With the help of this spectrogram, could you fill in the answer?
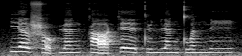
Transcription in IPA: j ɛ˥˩ ʂ ɤ̰˨˩ p ɥ ɛ˧˥ n k ä̰˨˩ k e˥˩ ɪ̯ t̪ y˧˥ n ɥ ɛ˥˩ n t̪ w ə˥ n n̪ i˥

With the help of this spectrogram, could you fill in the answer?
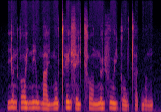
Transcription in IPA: j ɵ˧ n k ɔː˧ j n̪ iː˧ w m aː˨ j n̪ o˧ w t̪ʰ e˥ j s e˨ j t͡sʰ ɔː˧ n n̪ ɵ˥ ɥ f uː˥ j k o˨ w t̪ʰ ɐ˨˥ k̚ w ʊ˨ ŋ

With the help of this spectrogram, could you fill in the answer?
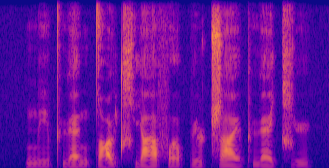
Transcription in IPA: m i˧˥ pʰ ɥ ɛ˧˥ n t̪ ɑ̰˨˩ ʊ̯ t͡ɕʰ j ä˧˥ f ɤ˥˩ p y˥ ʈ͡ʂ a˥ ɪ̯ pʰ ɥ ɛ˥ t͡ɕ y˧˥

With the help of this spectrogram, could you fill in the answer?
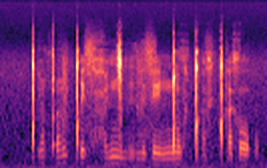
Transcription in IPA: ǃʼ i̤ qʼ i̤ v ǃ e s ħ e̤ ŋ͡ǀ i̤ r v e s e ŋ͡ǃ o x ǃʼ a̤ x ǃʰ a x ɔ ʔ

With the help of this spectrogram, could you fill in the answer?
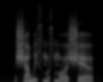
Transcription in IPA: ʃ a w i s m o s m ɔ ɐ̯ ʃ ɛ ɐ̯

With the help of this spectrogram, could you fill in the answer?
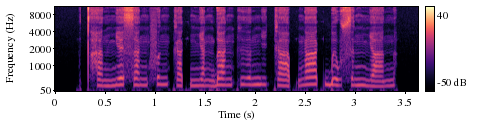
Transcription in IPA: t̪ʰ a˨˩ n ɲ ɛ˧˥ s a˧ ŋ f ə˧ ŋ k a˨˩ k̚ ɲ a˨˩ ŋ ɗ a˧ ŋ k ɨ˧ ə̯ ŋ i˧ k aː˨˩ p̚ ŋ aː˦˥ k̚ ɓ ə˧ w s ə˧˥ ŋ ɲ a˨˩˦ n

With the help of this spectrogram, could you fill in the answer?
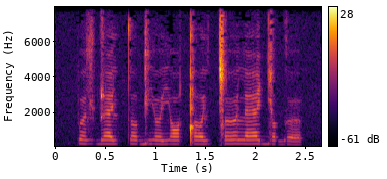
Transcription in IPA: p ɵ z ɖ ɛ lʲ t̪ ɤ ɡ j ɵ j ɔ ǃ ɤ lʲ ǀ ɵ l ɛ ɟ ɤ ɡ ɵ

